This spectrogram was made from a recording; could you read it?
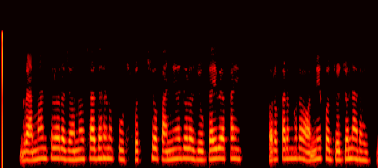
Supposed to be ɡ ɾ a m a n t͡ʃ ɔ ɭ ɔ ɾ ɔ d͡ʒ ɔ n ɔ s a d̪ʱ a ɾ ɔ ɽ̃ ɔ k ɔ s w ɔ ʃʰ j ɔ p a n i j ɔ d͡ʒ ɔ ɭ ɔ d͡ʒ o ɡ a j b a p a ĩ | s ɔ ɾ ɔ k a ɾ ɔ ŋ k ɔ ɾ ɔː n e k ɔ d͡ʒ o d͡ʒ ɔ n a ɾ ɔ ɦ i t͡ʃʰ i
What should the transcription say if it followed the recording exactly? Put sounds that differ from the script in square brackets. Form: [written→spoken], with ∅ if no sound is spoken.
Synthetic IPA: ɡ ɾ a m a n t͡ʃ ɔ ɭ ɔ ɾ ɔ d͡ʒ ɔ n ɔ s a d̪ʱ a ɾ ɔ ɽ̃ ɔ k [ɔ→u] s w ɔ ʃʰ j ɔ p a n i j ɔ d͡ʒ ɔ ɭ ɔ d͡ʒ o ɡ a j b a p a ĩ | s ɔ ɾ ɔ k a ɾ ɔ ŋ k ɔ ɾ ɔː n e k ɔ d͡ʒ o d͡ʒ ɔ n a ɾ ɔ ɦ i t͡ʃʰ i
